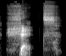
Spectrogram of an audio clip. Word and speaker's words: sheks: The Prosian numeral 6 is pronounced sheks.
